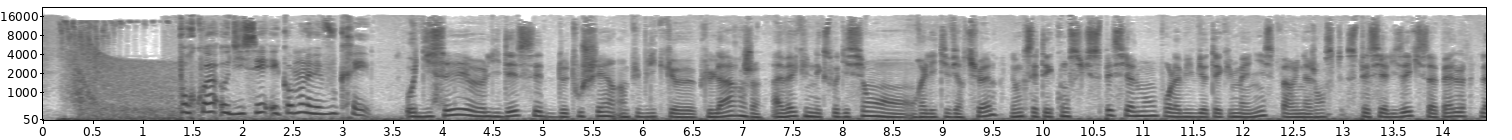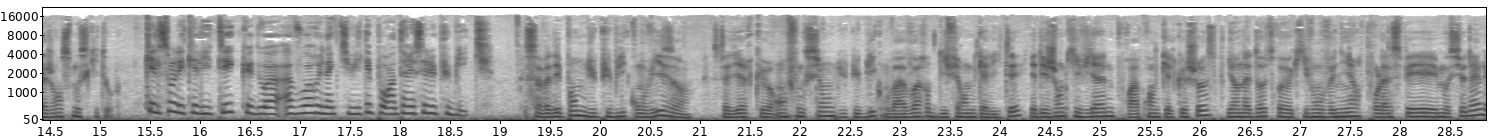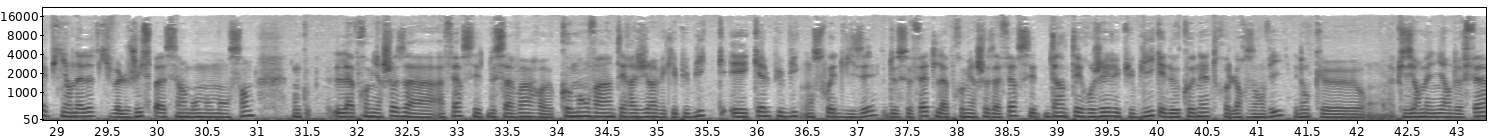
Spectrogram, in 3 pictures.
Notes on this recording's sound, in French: Ils ont enregistré un reportage avec la bibliothèque humaniste, un micro-trottoir au marché à Sélestat et ont rédigé leurs chroniques.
